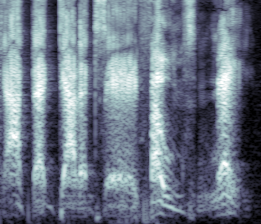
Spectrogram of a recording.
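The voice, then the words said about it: Imitates Emperor Palpatine's voice. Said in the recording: “that was a good Palpatine impression”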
